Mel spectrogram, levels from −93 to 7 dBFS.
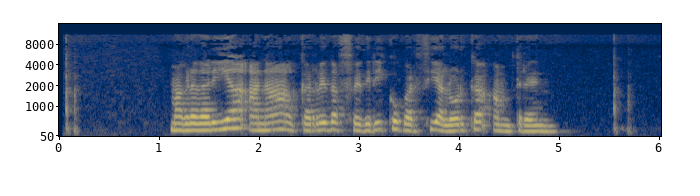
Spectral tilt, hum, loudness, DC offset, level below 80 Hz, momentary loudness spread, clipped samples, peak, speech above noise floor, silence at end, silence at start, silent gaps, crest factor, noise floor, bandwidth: -6 dB/octave; none; -19 LUFS; under 0.1%; -66 dBFS; 9 LU; under 0.1%; -4 dBFS; 42 dB; 0.45 s; 0.05 s; none; 18 dB; -60 dBFS; 11.5 kHz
